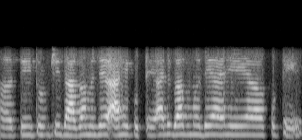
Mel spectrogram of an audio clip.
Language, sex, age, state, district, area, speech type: Marathi, female, 18-30, Maharashtra, Raigad, rural, conversation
